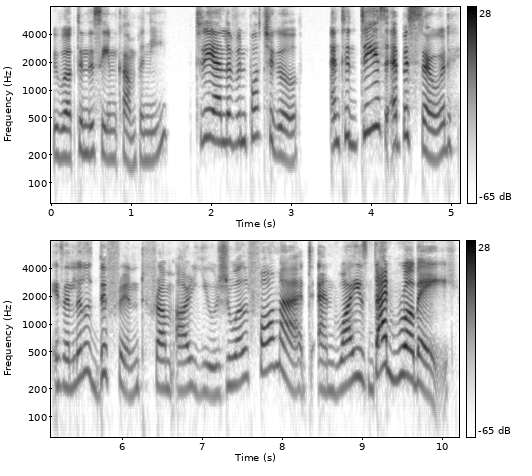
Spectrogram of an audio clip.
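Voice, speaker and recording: A woman's voice: medium pitch, lively intonation, normal speed, fairly bright tone, no echo, studio quality. A woman born and raised in India, co-hosting a podcast and telling stories in a chatty, enthusiastic way. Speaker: podcast co-host. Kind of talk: casual chat.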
